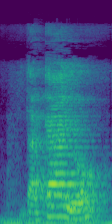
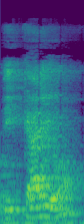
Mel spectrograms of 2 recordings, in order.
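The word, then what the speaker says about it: δικαιόω: Entonces, justificación del griego dakaio, se lo deletreo si quiere, perdón, del griego dikaio, es D y latina, K de kilo, A, I y W. Y puede ponerle acento en la primera O.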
